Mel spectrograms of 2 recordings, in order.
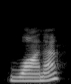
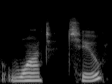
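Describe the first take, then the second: First: The words are reduced into one word. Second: The two words are said separately. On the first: "a lot of native speakers will say wanna" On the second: "Instead of want to, which you can"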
